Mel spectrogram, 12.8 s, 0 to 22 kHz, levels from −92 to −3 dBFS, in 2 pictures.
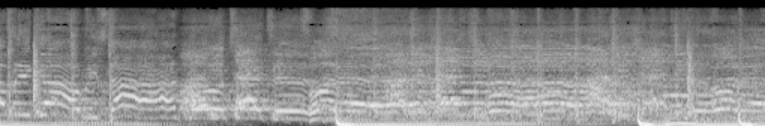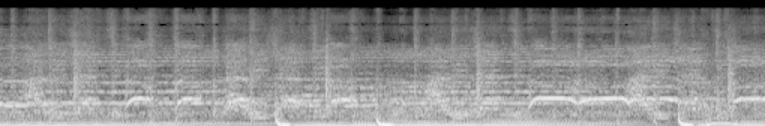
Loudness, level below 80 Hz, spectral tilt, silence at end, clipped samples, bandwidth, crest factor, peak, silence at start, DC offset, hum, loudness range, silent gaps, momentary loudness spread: -15 LUFS; -20 dBFS; -4.5 dB/octave; 0 s; under 0.1%; 16.5 kHz; 12 dB; -4 dBFS; 0 s; under 0.1%; none; 2 LU; none; 3 LU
